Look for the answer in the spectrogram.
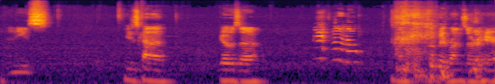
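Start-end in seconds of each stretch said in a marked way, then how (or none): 3.9-5.3 very high, slow gnome squeak. Acted. Old gnome answers the captain.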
